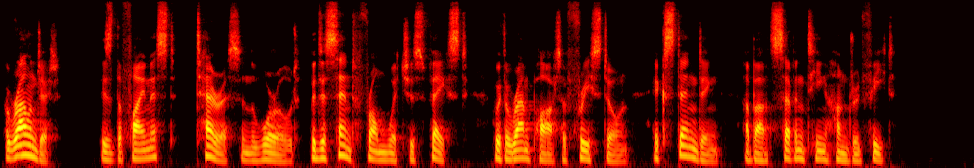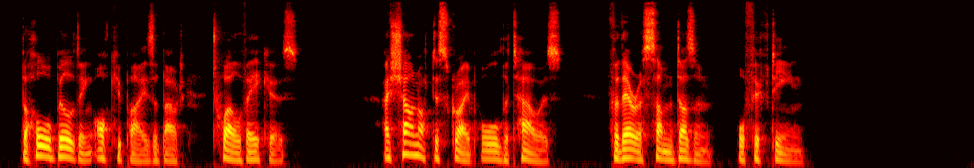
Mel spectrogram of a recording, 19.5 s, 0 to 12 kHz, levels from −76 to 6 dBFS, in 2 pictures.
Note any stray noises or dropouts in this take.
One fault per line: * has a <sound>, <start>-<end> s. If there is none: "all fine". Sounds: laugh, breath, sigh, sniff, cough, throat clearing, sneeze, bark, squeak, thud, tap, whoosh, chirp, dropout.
all fine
